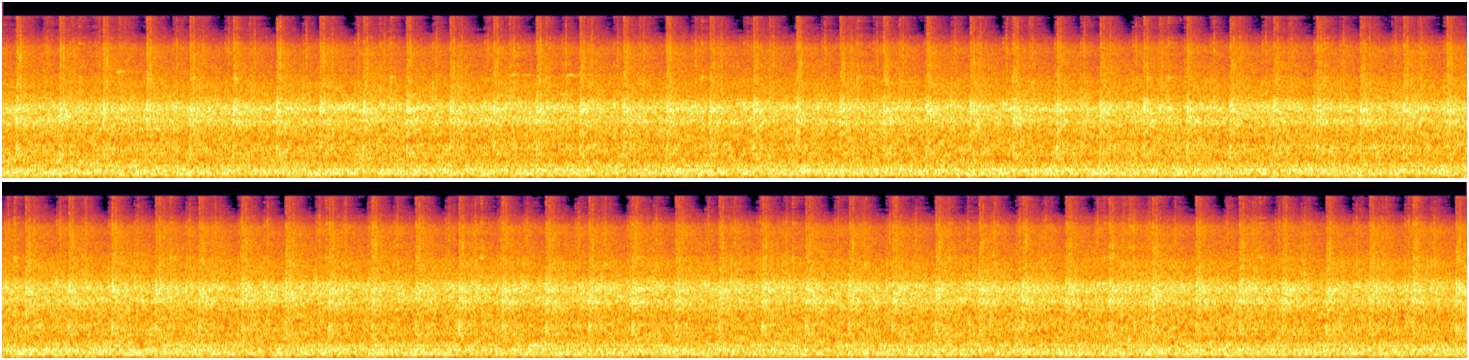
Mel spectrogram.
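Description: A machine runs with a steady, fast rhythmic clatter.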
